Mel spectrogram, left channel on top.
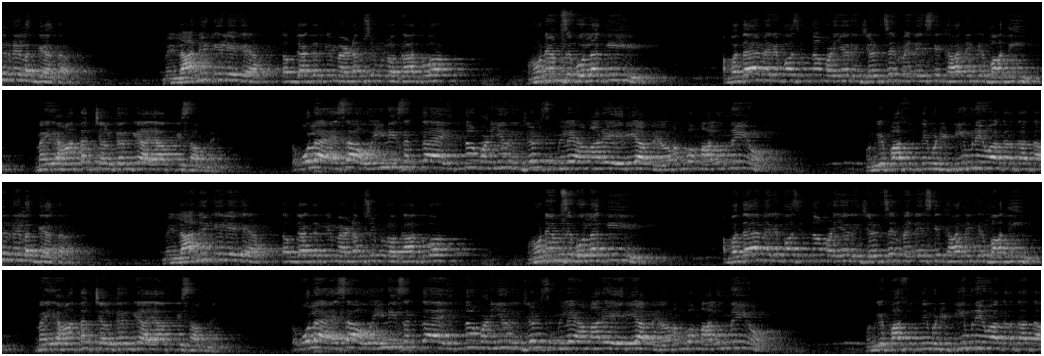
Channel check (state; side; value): normal; both; correlation 0.45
